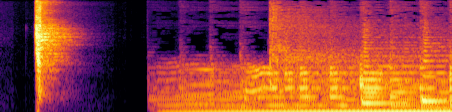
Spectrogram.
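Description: A sharp kiss smack from a blown kiss near the start, then electronic outro music fading in from just under a second, with a sustained low bass.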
